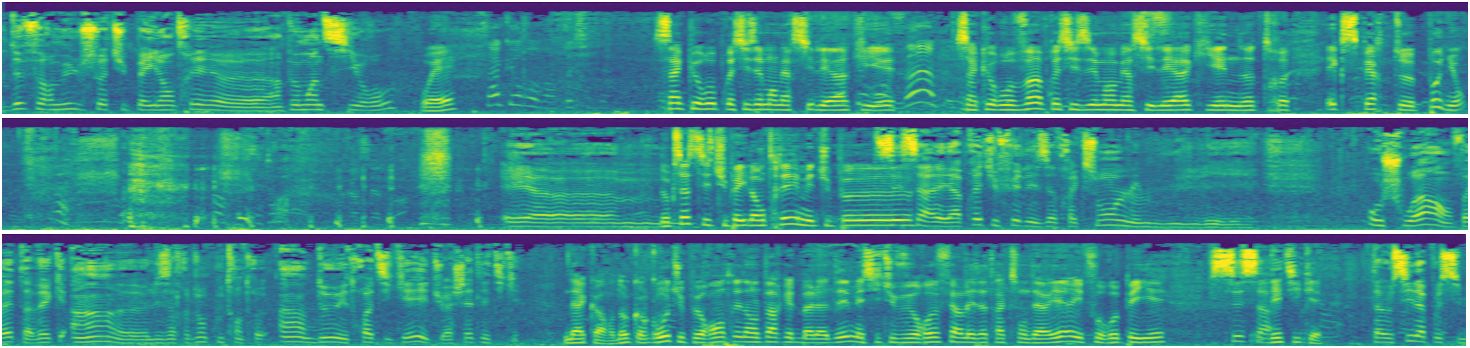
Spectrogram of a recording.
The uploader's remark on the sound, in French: Reportage DEPUIS le Jardin d'Acclimatation, découverte du parc DANS Paris !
